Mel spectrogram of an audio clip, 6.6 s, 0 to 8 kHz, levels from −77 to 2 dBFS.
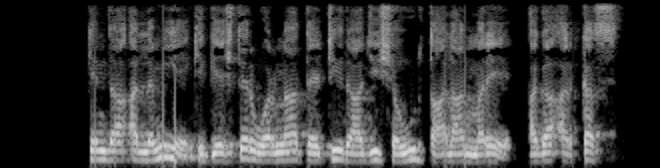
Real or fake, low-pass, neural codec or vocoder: real; 7.2 kHz; none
